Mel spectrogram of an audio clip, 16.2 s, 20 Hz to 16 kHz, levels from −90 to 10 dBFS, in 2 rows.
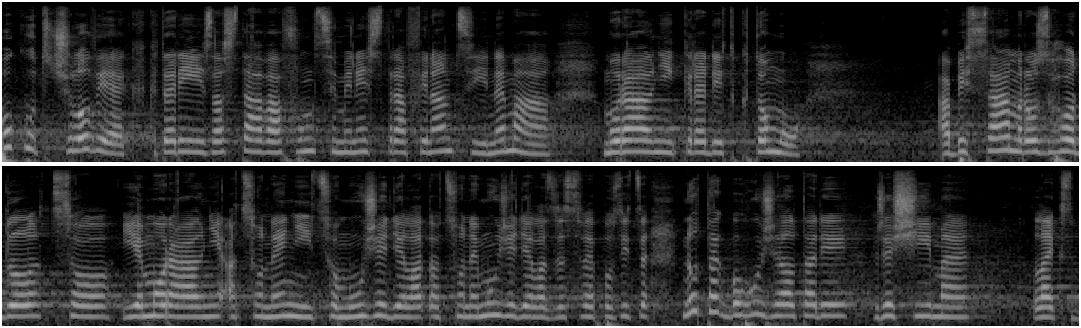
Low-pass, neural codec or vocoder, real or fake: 14.4 kHz; none; real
